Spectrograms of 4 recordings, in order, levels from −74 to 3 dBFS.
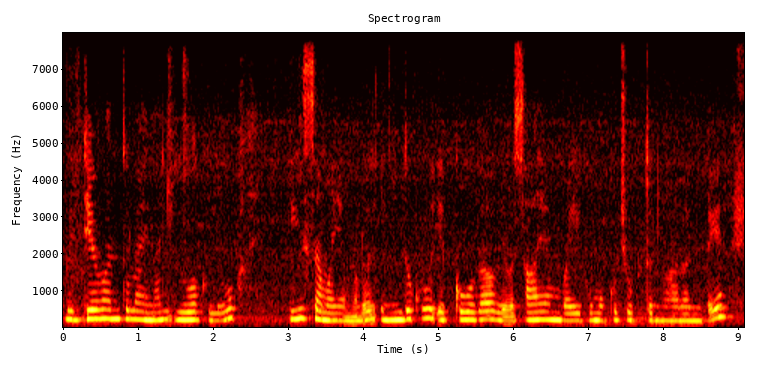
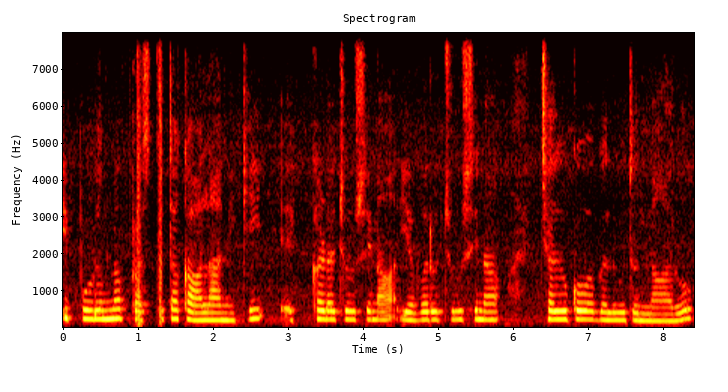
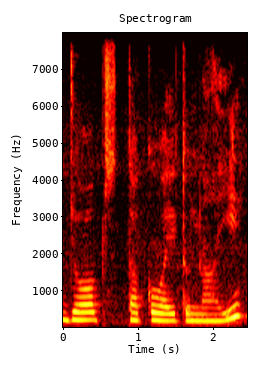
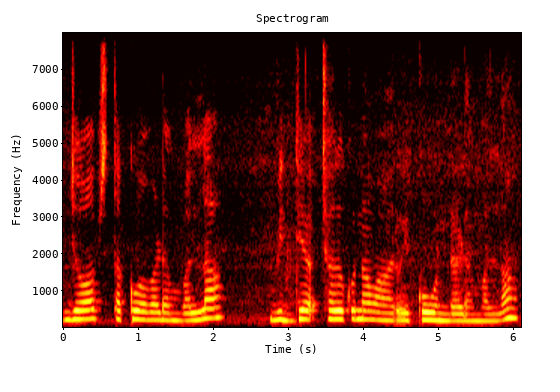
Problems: constant background noise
